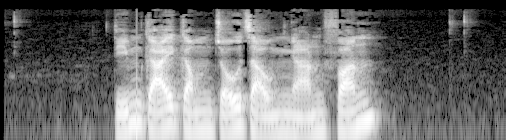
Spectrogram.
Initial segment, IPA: t̪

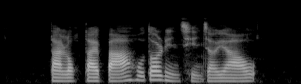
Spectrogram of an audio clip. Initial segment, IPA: t̪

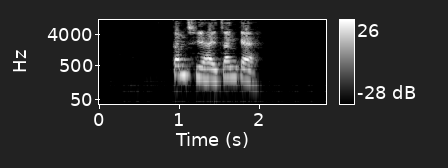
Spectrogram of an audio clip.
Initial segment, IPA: k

